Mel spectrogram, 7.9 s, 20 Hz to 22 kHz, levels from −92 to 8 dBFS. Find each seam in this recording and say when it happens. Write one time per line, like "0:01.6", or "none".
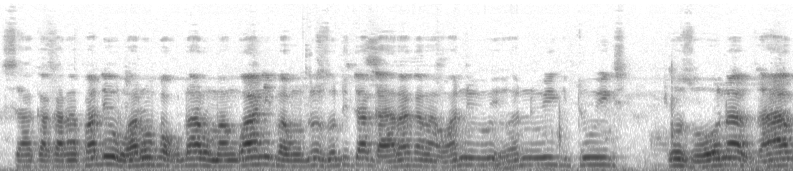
none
